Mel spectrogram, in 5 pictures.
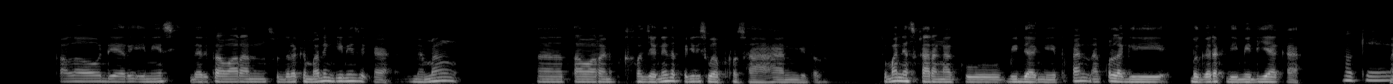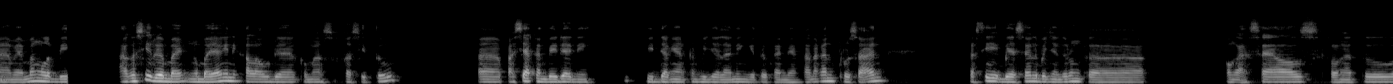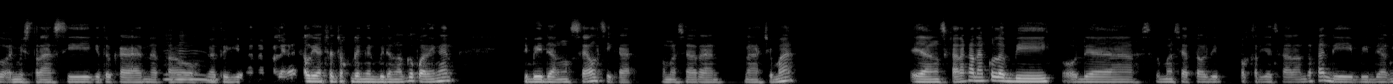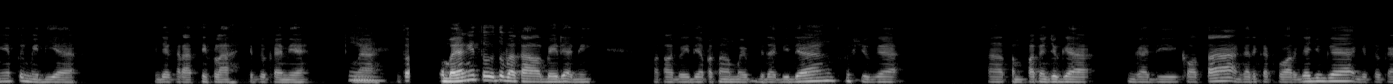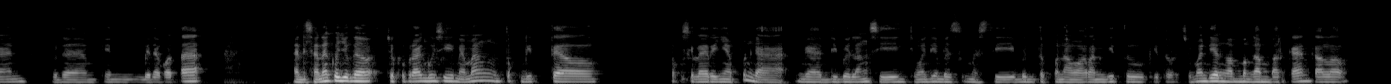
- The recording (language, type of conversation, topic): Indonesian, advice, Bagaimana cara memutuskan apakah saya sebaiknya menerima atau menolak tawaran pekerjaan di bidang yang baru bagi saya?
- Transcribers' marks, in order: in English: "sales"; in English: "sales"; in English: "settle"; tapping; other background noise; in English: "top salary-nya"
